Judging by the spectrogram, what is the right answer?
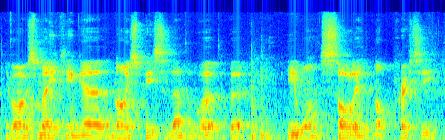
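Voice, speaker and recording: A man in his thirties with a lowish voice talks through a hands-on craft task, relaxed and practical, as if chatting while he works. He is recorded in an echoey workshop with a steady layer of background noise. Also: moderate pace. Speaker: bushcraft channel host. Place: cluttered indoor workshop.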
